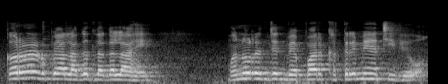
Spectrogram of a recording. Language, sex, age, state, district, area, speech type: Sindhi, female, 45-60, Maharashtra, Mumbai Suburban, urban, spontaneous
